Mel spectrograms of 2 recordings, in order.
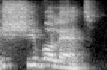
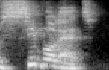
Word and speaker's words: Shibboleth: A palavra escolhida foi Shibboleth, pois a população de Efraim pronunciava o S de uma forma diferente, dizendo Siboleth, sendo imediatamente detidos e mortos.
